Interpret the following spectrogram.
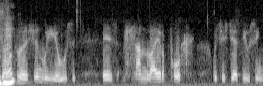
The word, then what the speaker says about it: Llanfair: And the abbreviated, the short version we use is Llanfair Pwll, which is just using the first part of the name.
